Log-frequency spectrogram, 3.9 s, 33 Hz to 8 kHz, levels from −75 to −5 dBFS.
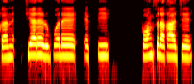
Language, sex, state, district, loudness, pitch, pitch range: Bengali, male, Assam, Hailakandi, -17 LUFS, 205 Hz, 195-215 Hz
